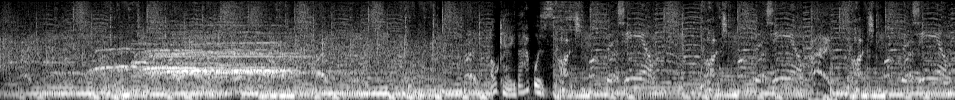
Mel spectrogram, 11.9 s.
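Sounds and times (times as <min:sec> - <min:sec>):
audience applause and cheering: 0:00.0 - 0:05.9
speech: 0:06.7 - 0:11.9.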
